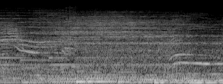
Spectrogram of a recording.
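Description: cat meowing

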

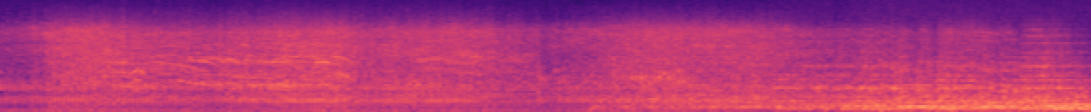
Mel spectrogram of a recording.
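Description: engine roaring

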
